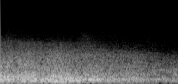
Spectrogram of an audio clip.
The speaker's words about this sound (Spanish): Densos nubarrones de tormenta oscurecen más el cielo y fulguran a cierta distancia los relámpagos.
